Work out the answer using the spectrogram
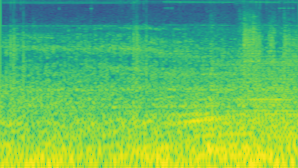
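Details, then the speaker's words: Toyota Avanza manual in gear under throttle: engine drones and roars at high revs without gaining pace, a steady low roar; clutch lining worn, possibly stretched or loose, and slipping. "Jadi setelah kita masuk gigi, kita gas, dia pasti ada gereng."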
